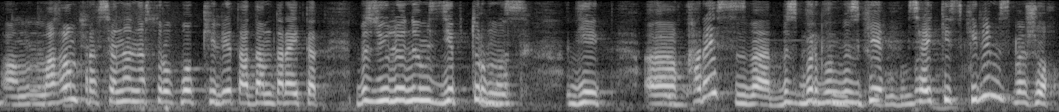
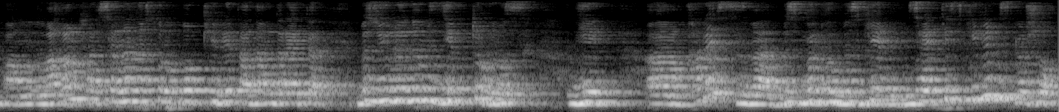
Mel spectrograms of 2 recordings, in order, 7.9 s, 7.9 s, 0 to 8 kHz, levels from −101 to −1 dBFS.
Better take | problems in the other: first | room echo; dies away in 0.9 s

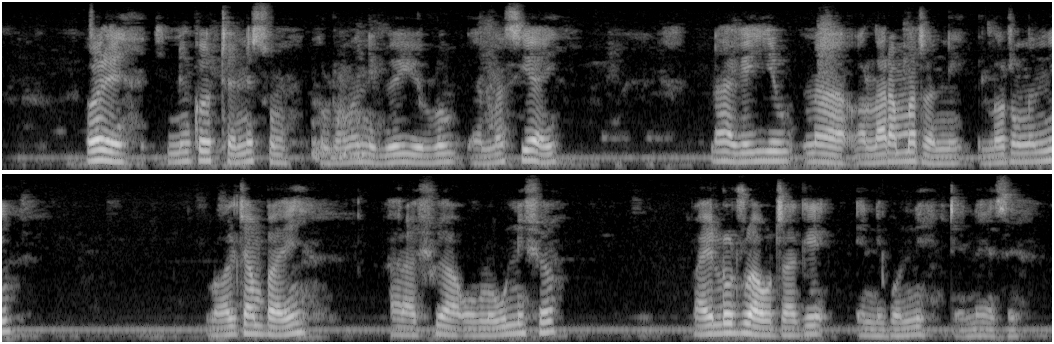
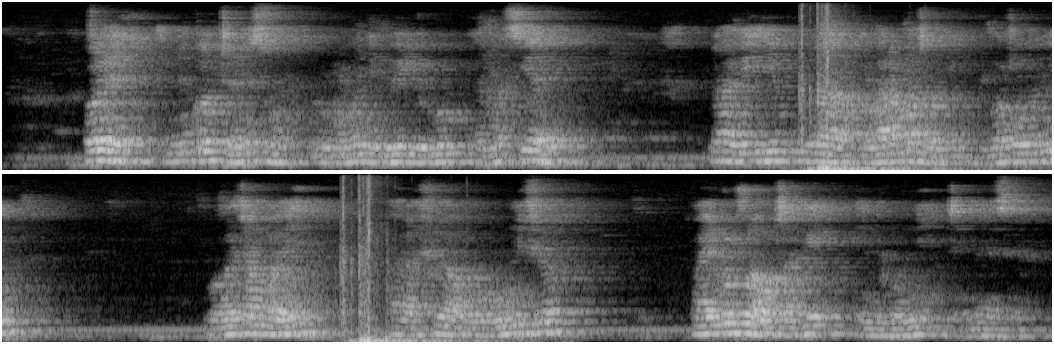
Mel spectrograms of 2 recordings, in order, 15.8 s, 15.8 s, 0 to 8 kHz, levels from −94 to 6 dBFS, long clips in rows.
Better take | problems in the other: first | background sound (Door); 4 dB below the speech // room echo; dies away in 1.1 s

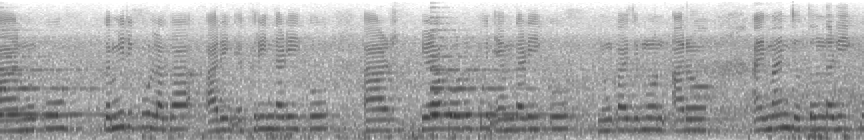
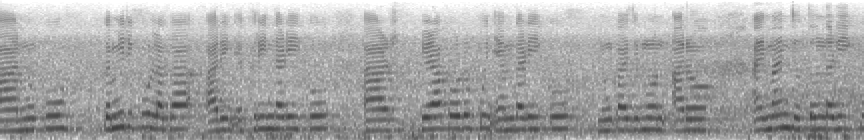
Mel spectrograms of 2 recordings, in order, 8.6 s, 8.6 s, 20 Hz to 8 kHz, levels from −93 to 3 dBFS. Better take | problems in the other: second | background sound (Piano); 8 dB below the speech

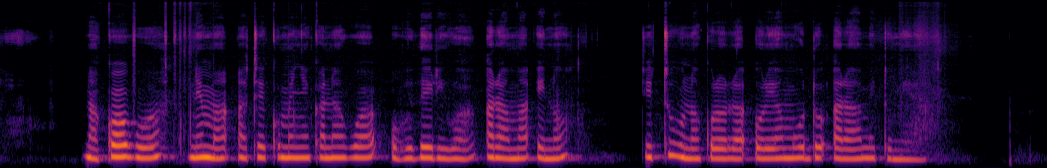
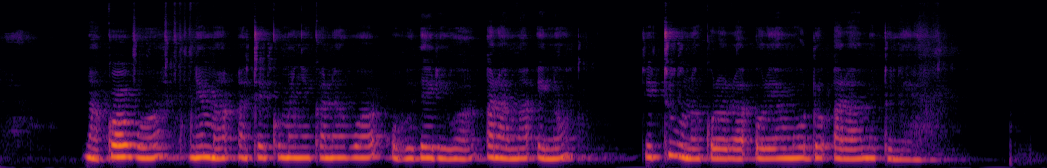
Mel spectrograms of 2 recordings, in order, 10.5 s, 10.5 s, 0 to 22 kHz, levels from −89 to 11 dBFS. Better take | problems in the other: first | room echo; dies away in 0.7 s

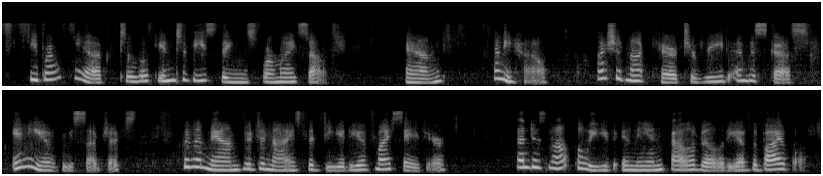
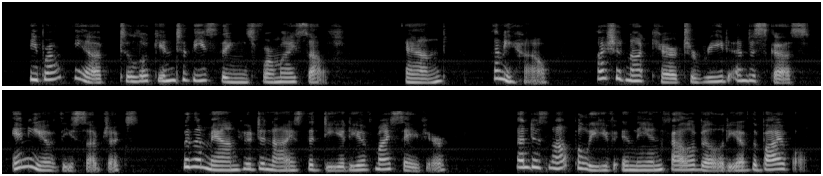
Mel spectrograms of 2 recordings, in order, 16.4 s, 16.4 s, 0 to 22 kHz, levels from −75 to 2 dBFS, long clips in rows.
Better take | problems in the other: second | noise reduction (neural separator model SepFormer DNS4)

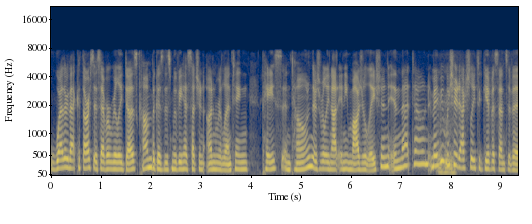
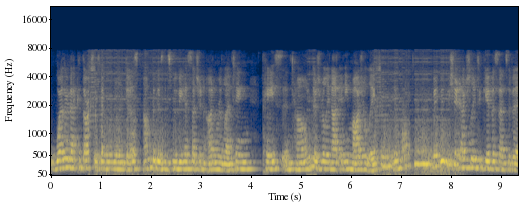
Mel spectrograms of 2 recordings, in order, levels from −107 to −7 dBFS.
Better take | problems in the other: first | noise reduction (neural separator model SepFormer DNS4)

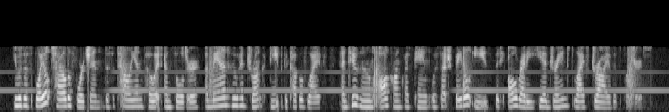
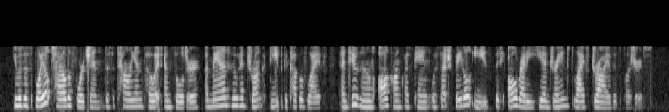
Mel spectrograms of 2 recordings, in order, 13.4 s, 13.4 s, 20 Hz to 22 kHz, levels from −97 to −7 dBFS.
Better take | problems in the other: second | background sound (Clapping + Wind instrument, woodwind instrument); 16 dB below the speech

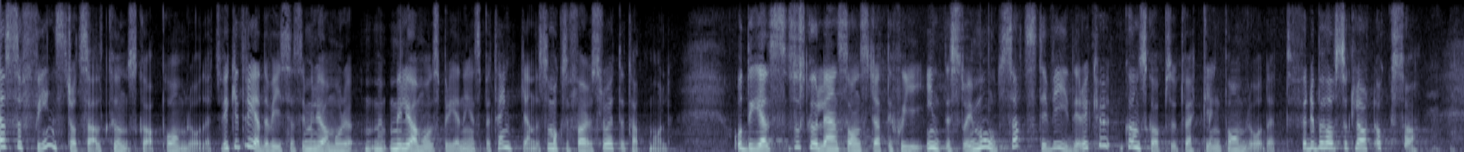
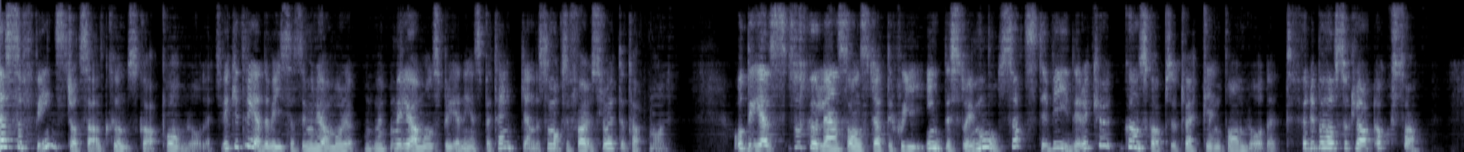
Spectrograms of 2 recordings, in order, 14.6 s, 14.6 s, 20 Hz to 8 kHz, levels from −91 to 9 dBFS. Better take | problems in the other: first | noise reduction (neural mask model DeepFilterNet 3)

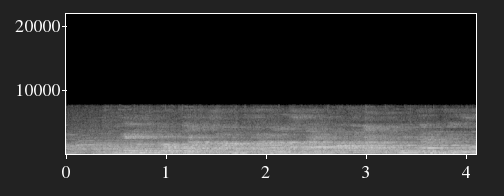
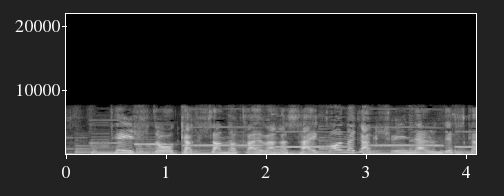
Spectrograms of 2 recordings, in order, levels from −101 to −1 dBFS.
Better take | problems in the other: second | background sound (Crowd); 11 dB below the speech // room echo; dies away in 2.2 s

